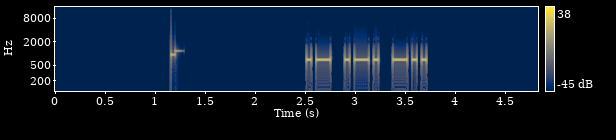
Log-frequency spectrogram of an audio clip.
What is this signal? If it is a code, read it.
Morse code, heard as a keyed tone, about 25 wpm, 700 Hz. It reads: ARD
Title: Top Three Letter Combinations in Words 25wpm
